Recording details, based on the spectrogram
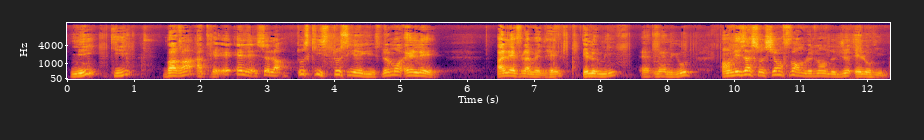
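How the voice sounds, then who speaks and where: A man teaching a religious lesson, speaking in a measured way with frequent restarts and pauses, lifting his voice on the key words and questions. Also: on the high side, expressive, dark tone.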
